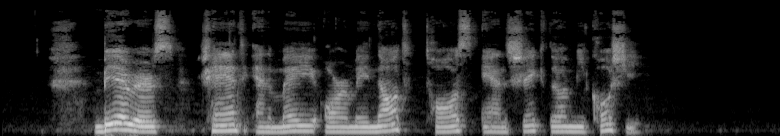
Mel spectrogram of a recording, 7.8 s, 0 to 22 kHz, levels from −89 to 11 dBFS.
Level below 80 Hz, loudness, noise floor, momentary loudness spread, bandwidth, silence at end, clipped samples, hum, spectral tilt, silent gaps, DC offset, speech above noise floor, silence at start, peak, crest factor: -56 dBFS; -18 LUFS; -76 dBFS; 16 LU; 16 kHz; 1.45 s; under 0.1%; none; -6 dB/octave; none; under 0.1%; 58 dB; 0.55 s; 0 dBFS; 18 dB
